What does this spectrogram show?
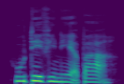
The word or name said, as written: udefinerbar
